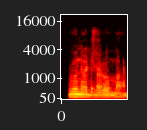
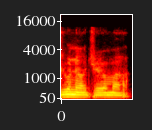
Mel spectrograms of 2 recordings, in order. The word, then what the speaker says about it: Runor Jiroma: Um my name is Runo Runo Jeroma. That's That's a Zonerobo name. So, you have to address me to pronounce it properly, but all right. Um my name is Runo Jeroma.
